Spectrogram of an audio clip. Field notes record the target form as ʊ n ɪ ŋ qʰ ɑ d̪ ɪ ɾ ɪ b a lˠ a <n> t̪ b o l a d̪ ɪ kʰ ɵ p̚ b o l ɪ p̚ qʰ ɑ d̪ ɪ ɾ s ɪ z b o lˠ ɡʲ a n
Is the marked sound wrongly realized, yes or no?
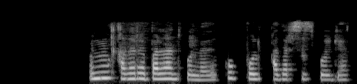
no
